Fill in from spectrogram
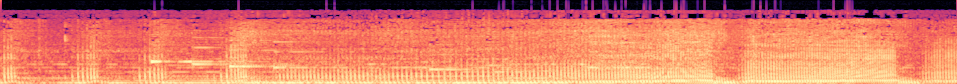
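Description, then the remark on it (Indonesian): A motorcycle engine idles loudly as it is being warmed up, its throttle blipped in several sharp revs that rise and fall, with a steady rumbling drone between them and no voices. “Kataku pada Budi yang sedang memanaskan motornya.”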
